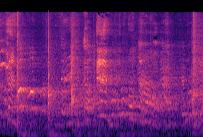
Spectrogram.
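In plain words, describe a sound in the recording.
A young boy shouts and laughs excitedly close by.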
